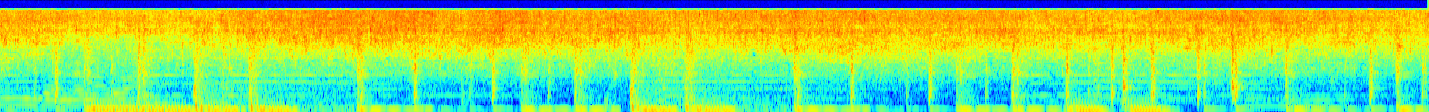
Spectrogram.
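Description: Breaded chicken drumsticks sizzling and crackling in hot frying oil in a pan while they are turned over with a fork. Background music with a steady, pulsing bass plays under it.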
